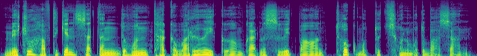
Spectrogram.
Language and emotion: Kashmiri, sad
